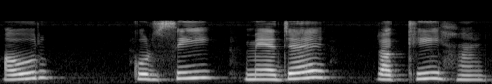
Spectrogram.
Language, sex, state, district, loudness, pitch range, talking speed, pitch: Hindi, female, Uttar Pradesh, Lucknow, -16 LUFS, 225-300 Hz, 60 wpm, 255 Hz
